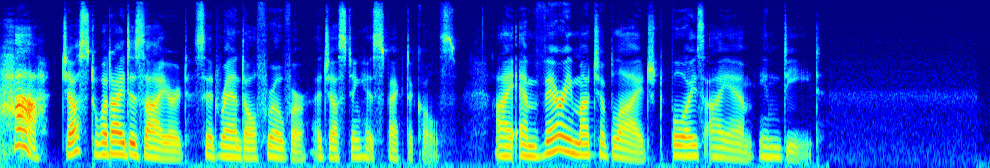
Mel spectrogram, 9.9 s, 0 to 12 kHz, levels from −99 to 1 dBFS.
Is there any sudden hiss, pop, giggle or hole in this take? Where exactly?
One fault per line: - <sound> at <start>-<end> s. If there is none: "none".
none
